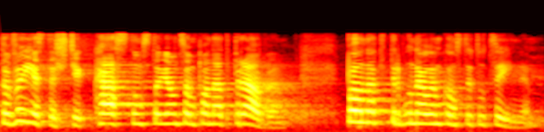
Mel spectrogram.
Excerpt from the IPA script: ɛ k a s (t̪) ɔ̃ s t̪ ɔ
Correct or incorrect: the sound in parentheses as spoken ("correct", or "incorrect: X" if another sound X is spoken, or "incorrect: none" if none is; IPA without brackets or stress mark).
correct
